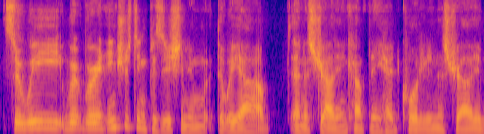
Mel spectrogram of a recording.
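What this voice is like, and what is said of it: Australian accent. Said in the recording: “You guys are based out of Australia. It's as evidenced by your accent.”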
